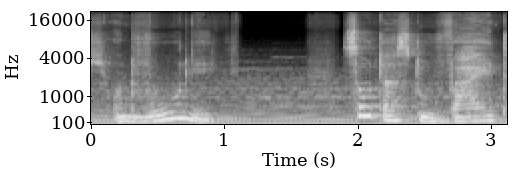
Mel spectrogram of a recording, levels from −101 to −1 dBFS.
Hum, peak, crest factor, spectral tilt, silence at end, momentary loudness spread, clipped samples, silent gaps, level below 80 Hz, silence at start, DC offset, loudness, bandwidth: none; -2 dBFS; 16 dB; -4.5 dB/octave; 0 s; 16 LU; under 0.1%; none; -30 dBFS; 0 s; under 0.1%; -15 LUFS; over 20 kHz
